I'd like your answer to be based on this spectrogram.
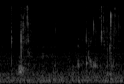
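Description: Someone chewing a big shrimp from a lobster, salmon and shrimp fried rice dish, heard as a brief, soft, close bite followed by moist, squishy mastication, faint and without talking.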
